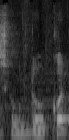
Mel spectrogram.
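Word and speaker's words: pseudocode: digunakan adalah yang pertama subdokut jadi subdokut itu bacanya sudokut Ya jadi huruf b nya gak kebaca sudut code ini bentuk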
